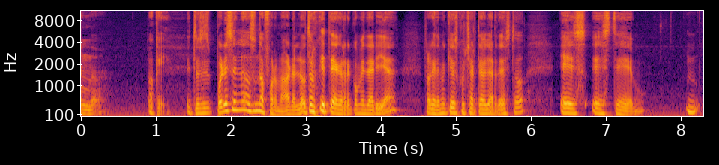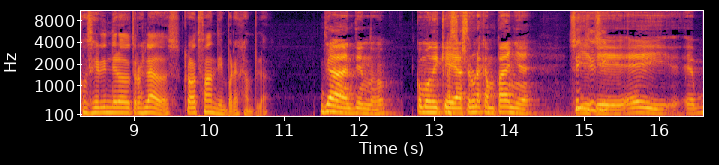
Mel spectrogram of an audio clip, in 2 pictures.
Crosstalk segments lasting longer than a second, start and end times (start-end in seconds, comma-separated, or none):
none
